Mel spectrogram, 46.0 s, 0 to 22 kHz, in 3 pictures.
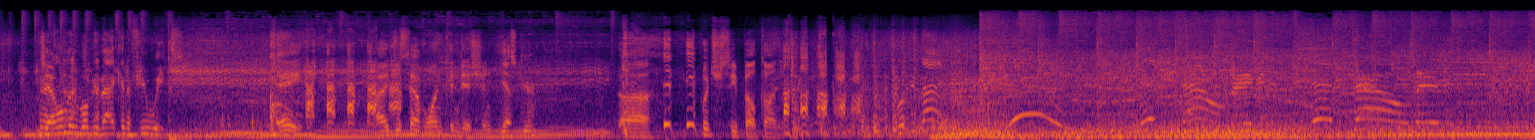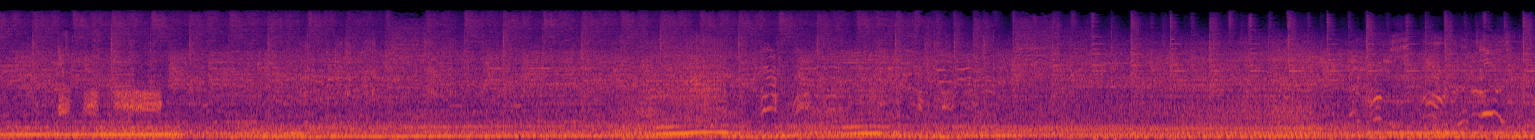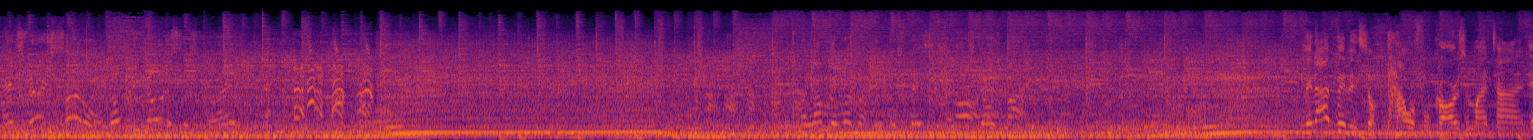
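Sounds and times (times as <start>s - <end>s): background music: 0.0s - 46.0s
hot rod engines running: 0.0s - 46.0s.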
